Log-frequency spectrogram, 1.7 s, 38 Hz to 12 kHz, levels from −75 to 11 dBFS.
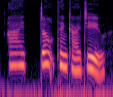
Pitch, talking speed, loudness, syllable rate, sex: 220 Hz, 175 wpm, -17 LUFS, 4.4 syllables/s, female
